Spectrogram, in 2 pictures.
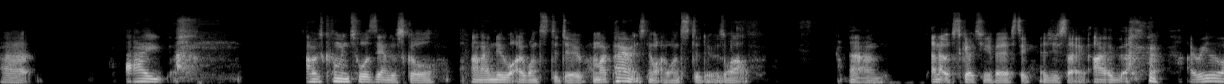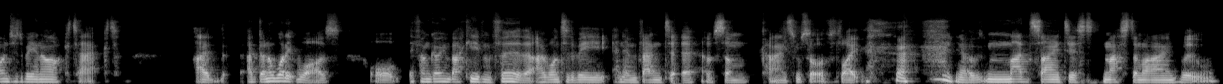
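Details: Lifelong stammer (dysphemia), mainly blocking, in a 24-year-old man, a self-described recovering stammerer who had professional help including the McGuire programme at 15.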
